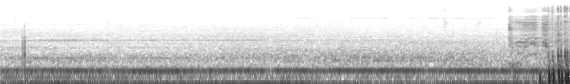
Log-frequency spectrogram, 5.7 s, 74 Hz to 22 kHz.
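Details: RODA RD380C mini skid steer loader, gas-powered engine: steady even drone with no knocks or misses, then handling clatter at the end; smooth and healthy.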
